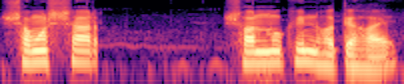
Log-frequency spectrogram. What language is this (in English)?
Bangla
